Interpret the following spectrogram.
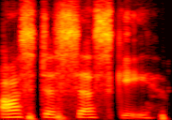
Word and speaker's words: Ostaseski: going to say his name right but frank ostaseski that is correct that is correct i butcher everything really no i had to pronounce it several times thinking i was going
